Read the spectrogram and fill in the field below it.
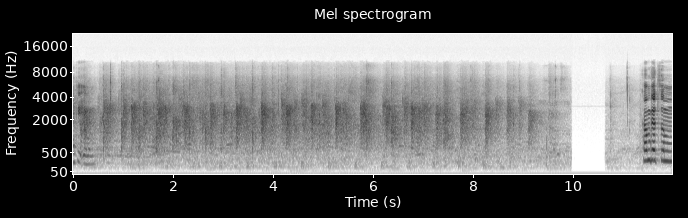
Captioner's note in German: Beifall bei der CDU und dem BÜNDNIS 90/DIE GRÜNEN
